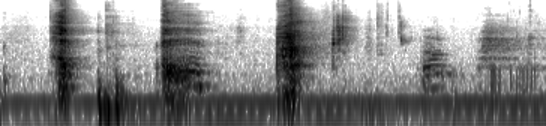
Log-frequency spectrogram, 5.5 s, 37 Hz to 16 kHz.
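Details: Cat cough with vomiting and breathing, recorded 6-24-16: three harsh, forceful coughing bursts followed by softer throat and breathing sounds.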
